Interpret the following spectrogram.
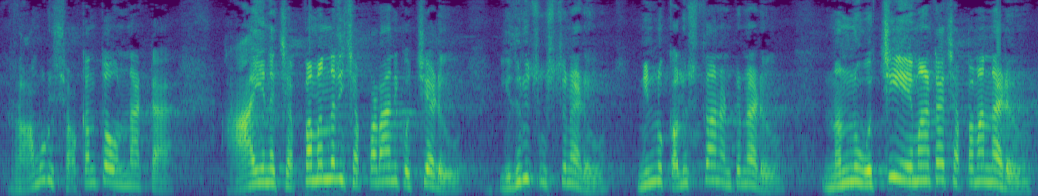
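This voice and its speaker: A man with a Telugu accent delivers a religious discourse in a high, bright, ringing voice. He tells the story in an animated way and keeps turning to his listeners with rhetorical questions. His voice carries a long hall reverb.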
